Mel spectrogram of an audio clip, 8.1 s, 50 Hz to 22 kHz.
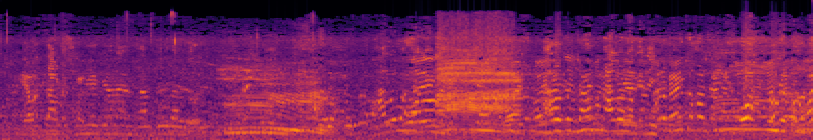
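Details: Friesian and crossbred bull calves at Ambari cattle market in Dinajpur on 19 February; low drawn-out moos with wavering tones rise over constant crowd chatter and men talking nearby.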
